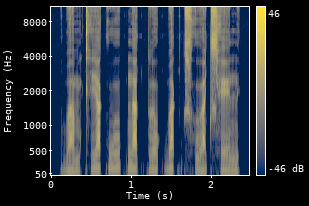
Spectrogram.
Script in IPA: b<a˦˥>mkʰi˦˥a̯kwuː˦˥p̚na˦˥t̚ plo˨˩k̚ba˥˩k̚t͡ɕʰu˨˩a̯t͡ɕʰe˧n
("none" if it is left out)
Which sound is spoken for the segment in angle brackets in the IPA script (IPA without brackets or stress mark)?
a˩˦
